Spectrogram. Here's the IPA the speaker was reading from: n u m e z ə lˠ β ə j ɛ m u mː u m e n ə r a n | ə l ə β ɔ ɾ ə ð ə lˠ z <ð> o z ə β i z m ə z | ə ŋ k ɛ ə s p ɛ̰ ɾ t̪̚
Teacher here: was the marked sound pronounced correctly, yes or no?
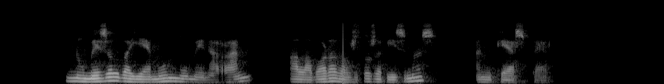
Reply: yes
